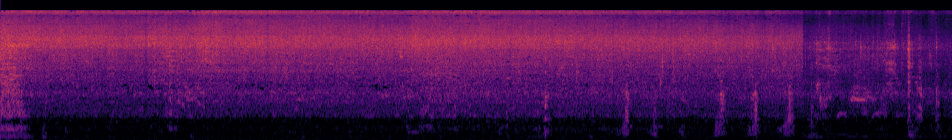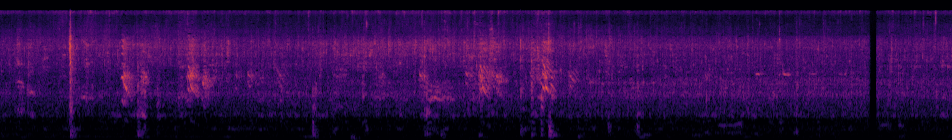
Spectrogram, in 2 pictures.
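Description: Marinated chicken pieces sizzling steadily as they fry in hot oil in a metal pot. About twelve seconds in the sizzle stops abruptly, giving way to a quieter simmer with irregular clinks and scrapes of a metal ladle against the pot.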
